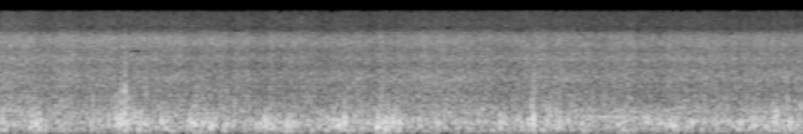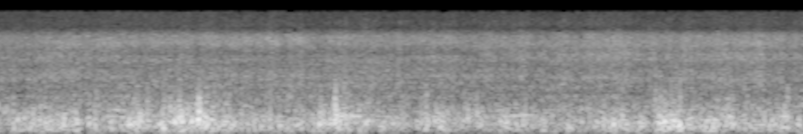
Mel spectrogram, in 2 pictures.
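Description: Sea surf breaking and washing up the beach, with wind buffeting the microphone. A few short knocks stand out, the loudest about five seconds in.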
